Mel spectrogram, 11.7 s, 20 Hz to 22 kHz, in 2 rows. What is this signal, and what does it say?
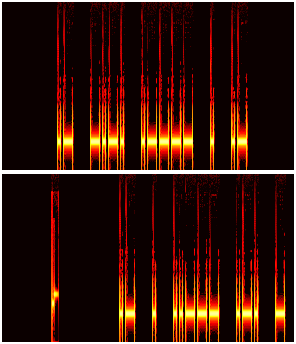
Morse code, heard as a keyed tone, about 20 wpm, spaced as for 15 wpm, 700 Hz. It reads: AC1EA AE2RT
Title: 154 Lesson 25g - Letter p - Call Signs 20wpm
